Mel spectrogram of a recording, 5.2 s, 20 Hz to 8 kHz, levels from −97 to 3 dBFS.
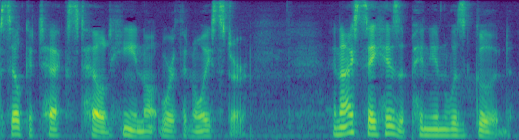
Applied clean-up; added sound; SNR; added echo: none; none; none; none.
